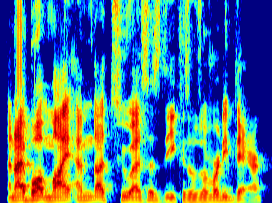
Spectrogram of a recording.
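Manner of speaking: ordinary delivery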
